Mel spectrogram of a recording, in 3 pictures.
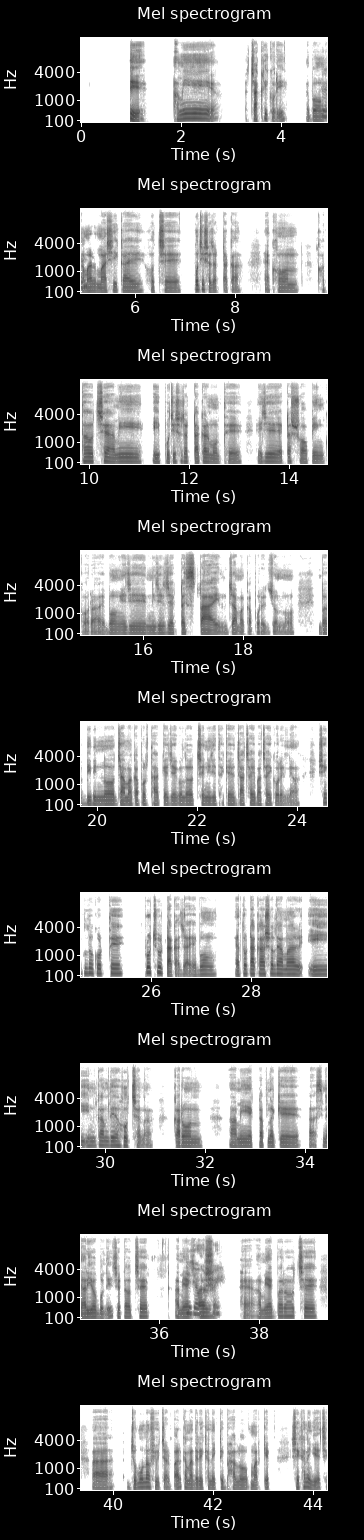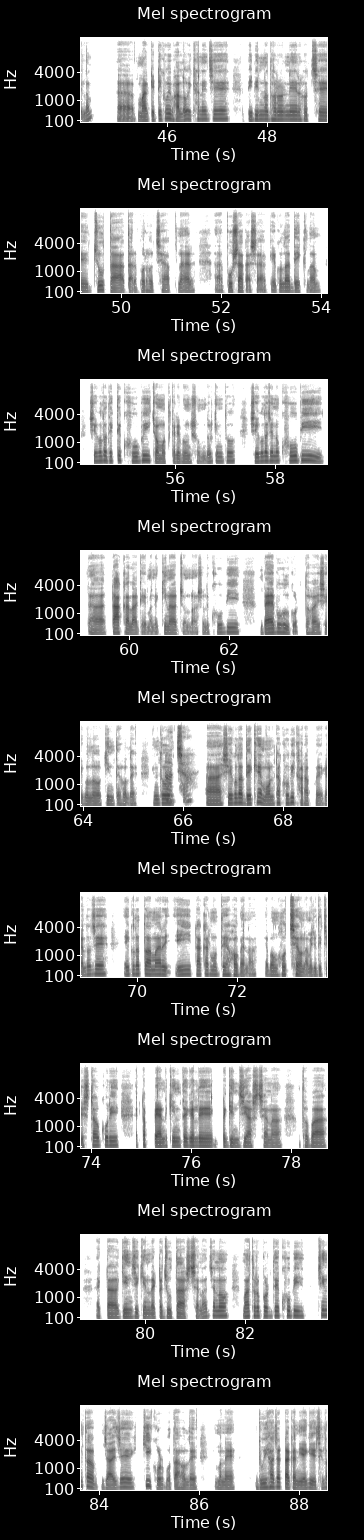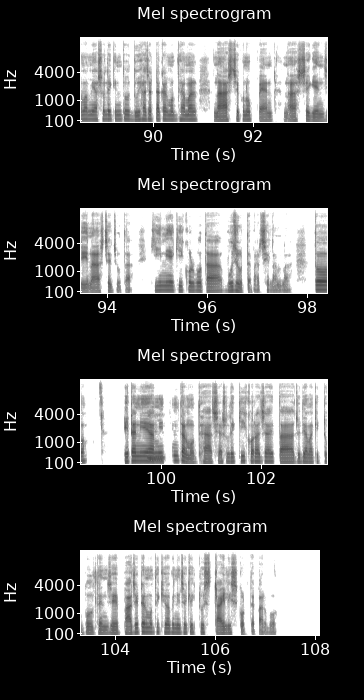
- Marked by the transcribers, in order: tapping; lip smack; lip smack
- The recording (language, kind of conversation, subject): Bengali, advice, বাজেটের মধ্যে কীভাবে স্টাইল গড়ে তুলতে পারি?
